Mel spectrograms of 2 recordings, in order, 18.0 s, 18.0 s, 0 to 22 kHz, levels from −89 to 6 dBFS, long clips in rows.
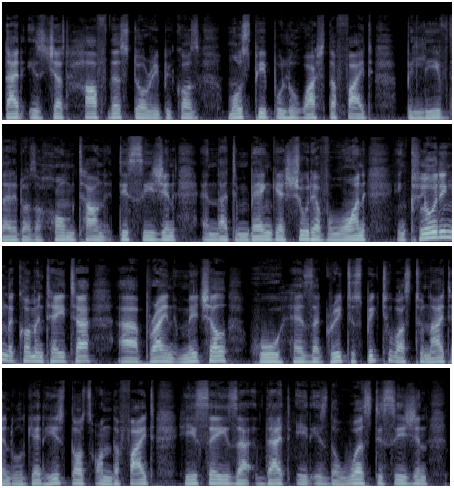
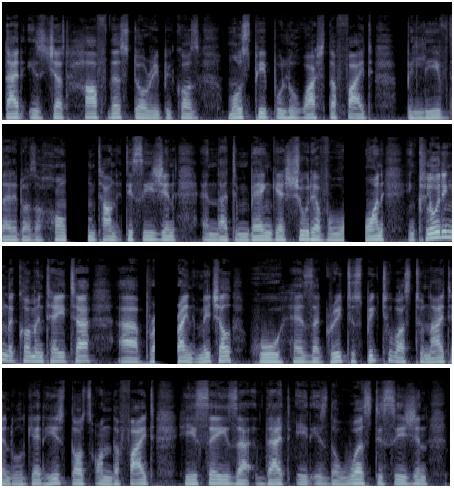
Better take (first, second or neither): first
